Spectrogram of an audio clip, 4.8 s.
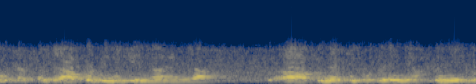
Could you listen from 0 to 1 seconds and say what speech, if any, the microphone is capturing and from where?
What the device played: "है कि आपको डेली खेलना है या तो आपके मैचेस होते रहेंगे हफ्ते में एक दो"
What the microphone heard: echo only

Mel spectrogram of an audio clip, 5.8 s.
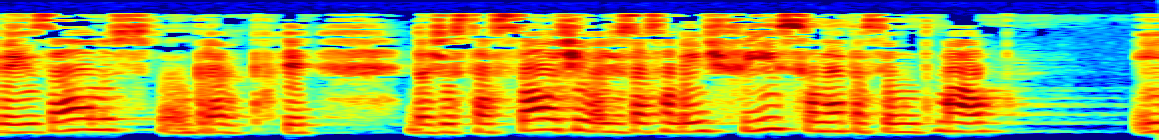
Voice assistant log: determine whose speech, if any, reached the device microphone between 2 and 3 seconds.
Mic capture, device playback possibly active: echo only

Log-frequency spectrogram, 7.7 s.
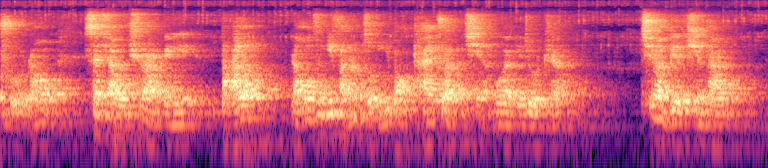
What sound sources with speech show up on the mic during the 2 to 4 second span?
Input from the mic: echo only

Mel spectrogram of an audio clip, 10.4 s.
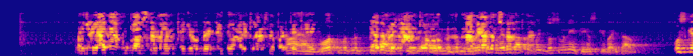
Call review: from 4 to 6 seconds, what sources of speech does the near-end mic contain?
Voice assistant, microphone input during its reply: both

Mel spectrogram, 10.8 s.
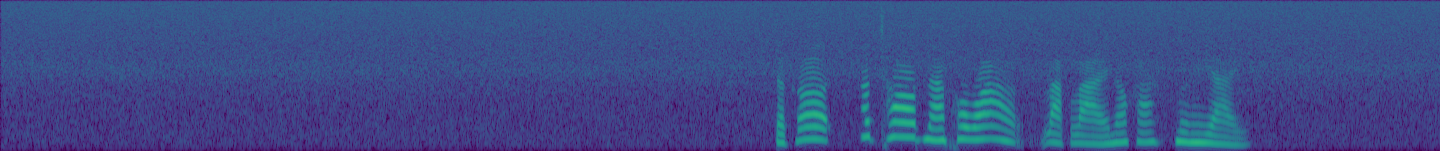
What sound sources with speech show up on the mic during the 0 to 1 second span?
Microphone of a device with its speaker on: neither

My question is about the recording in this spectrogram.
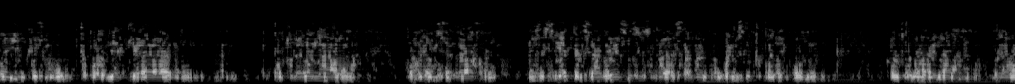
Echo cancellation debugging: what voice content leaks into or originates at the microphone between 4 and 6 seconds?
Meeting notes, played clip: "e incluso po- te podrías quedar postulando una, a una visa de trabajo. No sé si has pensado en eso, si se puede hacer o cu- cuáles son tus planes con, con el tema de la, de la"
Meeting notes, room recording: echo only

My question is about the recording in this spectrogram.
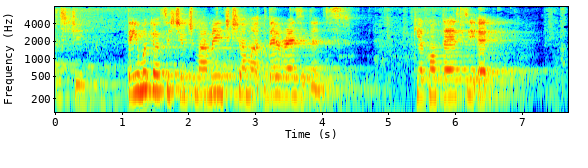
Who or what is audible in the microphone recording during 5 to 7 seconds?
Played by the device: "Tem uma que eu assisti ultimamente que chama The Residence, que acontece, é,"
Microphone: echo only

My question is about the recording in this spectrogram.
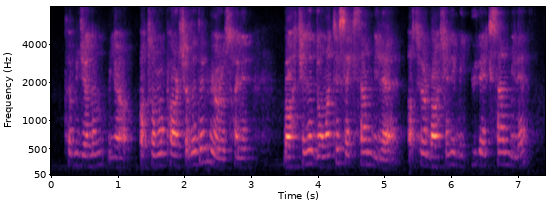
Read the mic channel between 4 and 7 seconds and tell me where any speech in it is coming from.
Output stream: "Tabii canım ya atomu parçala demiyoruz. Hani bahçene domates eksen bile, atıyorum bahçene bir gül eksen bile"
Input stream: echo only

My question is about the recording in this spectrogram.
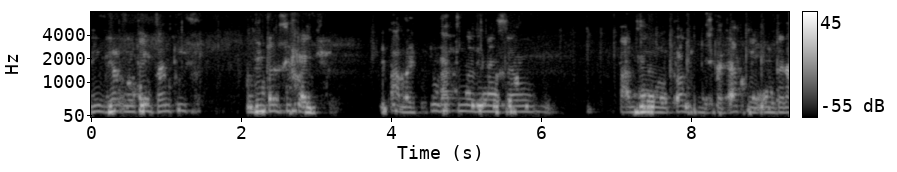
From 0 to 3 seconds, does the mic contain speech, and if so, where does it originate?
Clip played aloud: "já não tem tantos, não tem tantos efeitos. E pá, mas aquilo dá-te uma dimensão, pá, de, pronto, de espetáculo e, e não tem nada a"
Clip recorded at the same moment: echo only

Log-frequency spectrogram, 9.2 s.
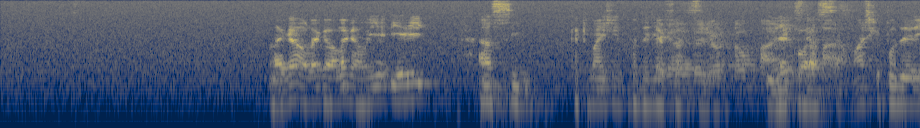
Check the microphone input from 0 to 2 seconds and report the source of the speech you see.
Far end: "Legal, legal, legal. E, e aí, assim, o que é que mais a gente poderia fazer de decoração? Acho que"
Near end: neither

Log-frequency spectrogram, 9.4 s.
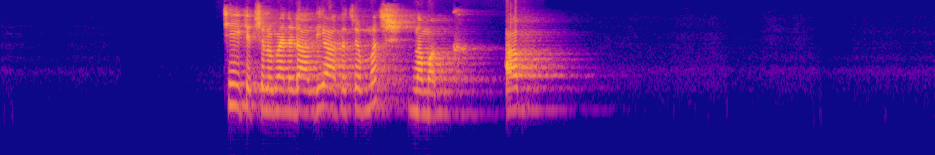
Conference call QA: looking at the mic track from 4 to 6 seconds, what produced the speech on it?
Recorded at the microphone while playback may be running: user only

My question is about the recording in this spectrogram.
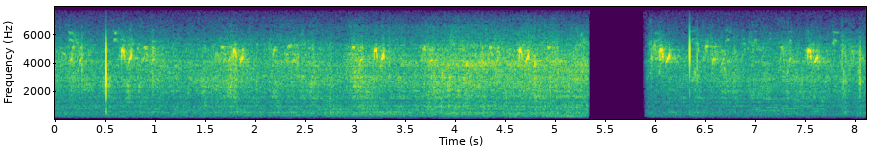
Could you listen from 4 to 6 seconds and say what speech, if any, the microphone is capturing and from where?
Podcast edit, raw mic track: neither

